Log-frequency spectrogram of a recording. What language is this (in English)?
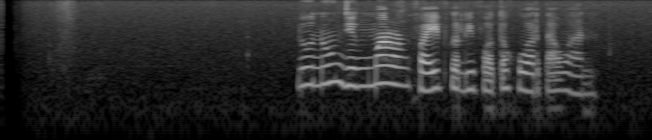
Sundanese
